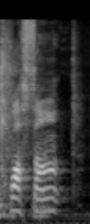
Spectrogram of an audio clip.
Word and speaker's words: croissant: a croissant young man you have to say it correctly can i get you a croissant yeah it's not another crescent not not that no i'm sorry danny just says it right travis croissant the the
